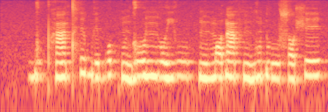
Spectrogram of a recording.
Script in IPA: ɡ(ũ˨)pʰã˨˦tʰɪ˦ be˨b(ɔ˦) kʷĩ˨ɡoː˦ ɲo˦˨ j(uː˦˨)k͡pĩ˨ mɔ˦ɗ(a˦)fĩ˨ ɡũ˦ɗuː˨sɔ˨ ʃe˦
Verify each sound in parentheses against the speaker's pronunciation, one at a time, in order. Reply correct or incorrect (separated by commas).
incorrect, correct, correct, incorrect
